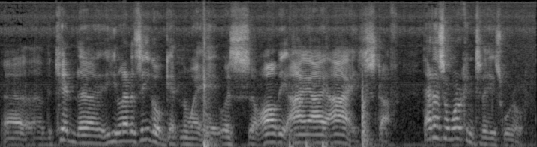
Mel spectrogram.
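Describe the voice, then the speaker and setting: This voice moves at a fairly slow pace with very wide pitch swings, and audible room echo surrounds it. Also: man. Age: 70s. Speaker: recruiter. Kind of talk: casual rant to camera. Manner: halting, many fillers.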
